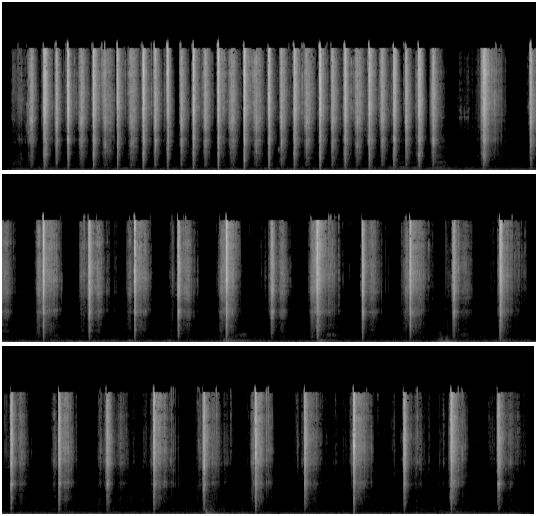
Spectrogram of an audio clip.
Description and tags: Salsa Eggs - Blue Egg (raw)
These are unedited multihit rhythm eggs, and unfortunately the recording is a tad noisy.
egg, latin, multi-hit, percussion, plastic, rhythm, samples, unedited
